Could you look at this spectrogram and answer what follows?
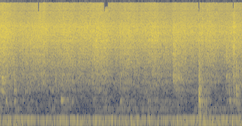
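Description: Precooked bacon reheating in a pan, giving a steady close sizzle and crackle with a few small pops and stirring scrapes, no voices.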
